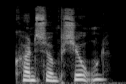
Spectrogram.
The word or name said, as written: konsumption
